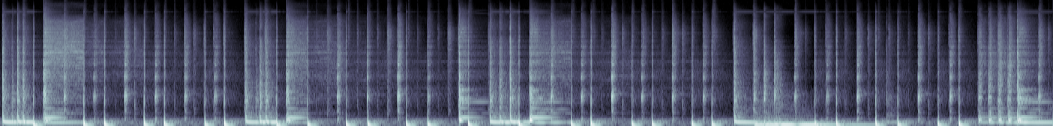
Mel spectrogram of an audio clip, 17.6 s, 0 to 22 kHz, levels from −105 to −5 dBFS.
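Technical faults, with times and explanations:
Nothing technical goes wrong anywhere in this bit of music, so there's nothing to flag.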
